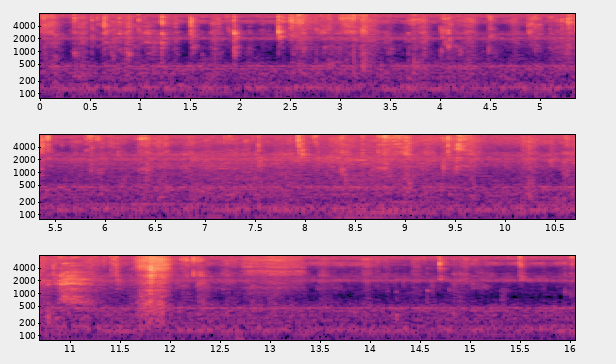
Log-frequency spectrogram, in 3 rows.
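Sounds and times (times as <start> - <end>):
person chewing food: 0.0 - 16.0
steady low hum: 0.0 - 16.0.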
